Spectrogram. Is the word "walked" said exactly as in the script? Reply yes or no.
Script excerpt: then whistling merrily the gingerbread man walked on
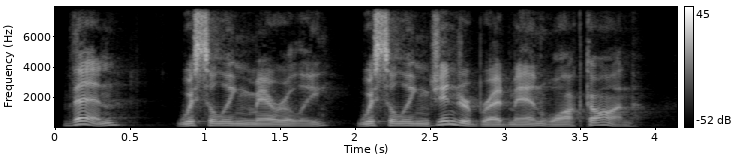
yes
